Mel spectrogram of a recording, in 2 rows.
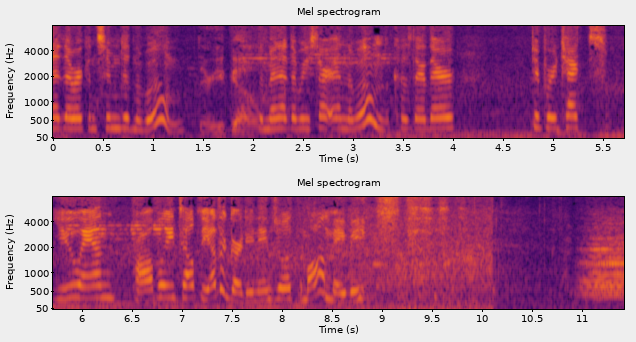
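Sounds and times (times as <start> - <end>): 
speech: 0.0 - 4.2, 4.8 - 9.7
train horn: 10.9 - 11.4.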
